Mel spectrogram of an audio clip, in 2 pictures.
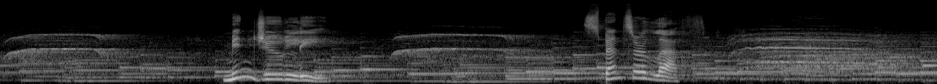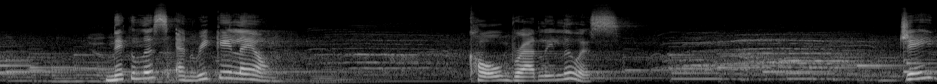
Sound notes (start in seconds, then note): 0.0 audience cheers; 3.9 audience cheers; 7.2 audience cheers; 12.5 audience cheers; 16.0 audience cheers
